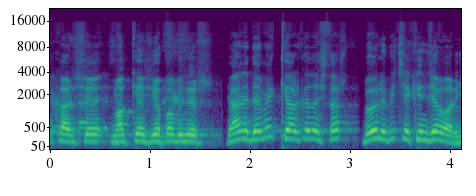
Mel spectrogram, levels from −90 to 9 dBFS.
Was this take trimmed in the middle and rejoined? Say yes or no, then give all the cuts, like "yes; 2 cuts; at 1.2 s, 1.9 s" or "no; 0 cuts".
yes; 1 cut; at 3.1 s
